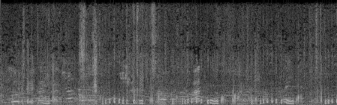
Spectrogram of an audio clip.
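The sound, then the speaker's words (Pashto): Pigeons cooing in a pigeon loft: repeated low, throaty, rolling coos in rhythmic bursts, with a person talking over them. “دا کوتر خانه ده. دا کوتر چې وسته د غمبر وهي کنه؟ و وهي ولا نه وهي.”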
